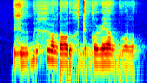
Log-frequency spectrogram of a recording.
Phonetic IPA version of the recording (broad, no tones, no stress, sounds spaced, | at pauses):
z ʉ b y x ʉ lˠ ɾ ɔ ɾ u x d ɛ ɡ o ɭ ɛ lˠ b u lˠ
